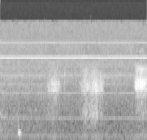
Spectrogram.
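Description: Faint steady electrical hum on a recorded telephone line, with a couple of very faint soft sounds in the background.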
